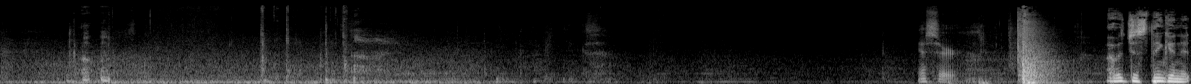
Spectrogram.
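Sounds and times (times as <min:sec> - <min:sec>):
speech: 0:09.2 - 0:09.9, 0:11.1 - 0:11.9
door pulled shut with sharp knocks and latch clicks: 0:10.1 - 0:10.7.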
